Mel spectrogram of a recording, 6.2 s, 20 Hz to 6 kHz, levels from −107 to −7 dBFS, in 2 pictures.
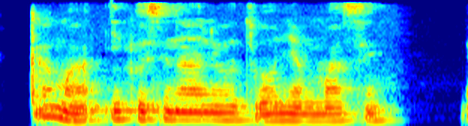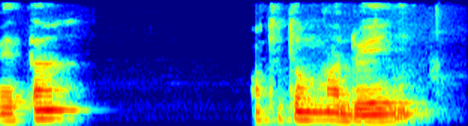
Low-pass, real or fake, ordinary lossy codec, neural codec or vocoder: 5.4 kHz; real; AAC, 24 kbps; none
